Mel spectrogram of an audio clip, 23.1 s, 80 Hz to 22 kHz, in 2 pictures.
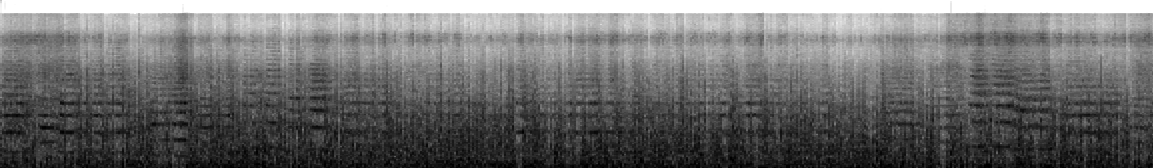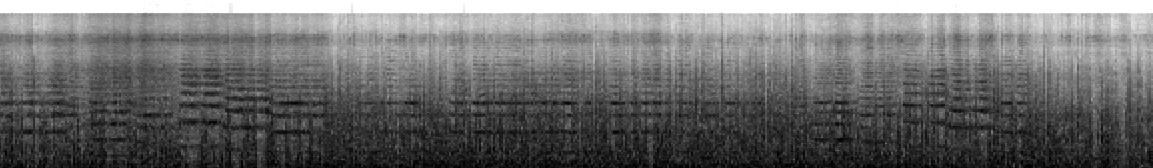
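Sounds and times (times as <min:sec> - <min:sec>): bus horn playing melody: 0:00.0 - 0:23.0
steady vehicle noise: 0:00.0 - 0:23.0.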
